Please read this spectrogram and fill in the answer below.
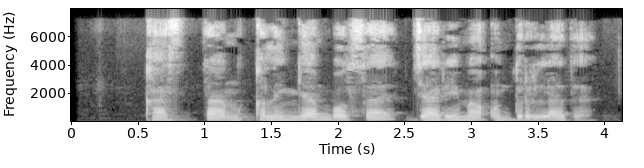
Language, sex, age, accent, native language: Uzbek, male, 12-17, Toshkent viloyati, Uzbek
